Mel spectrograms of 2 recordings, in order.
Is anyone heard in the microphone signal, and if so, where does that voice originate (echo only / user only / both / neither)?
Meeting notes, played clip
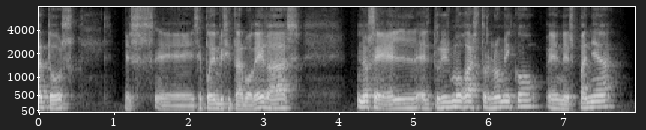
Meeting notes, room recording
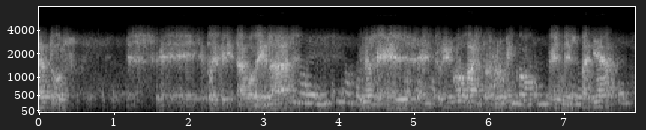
both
